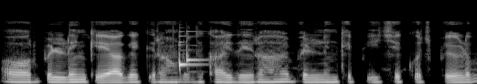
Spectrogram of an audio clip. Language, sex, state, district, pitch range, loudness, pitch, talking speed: Hindi, male, Madhya Pradesh, Katni, 110-115 Hz, -20 LUFS, 110 Hz, 175 wpm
